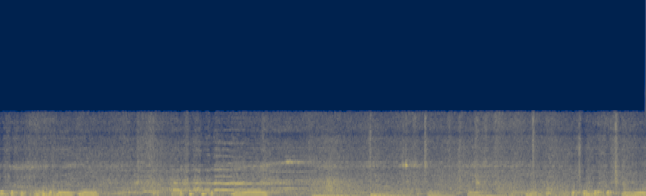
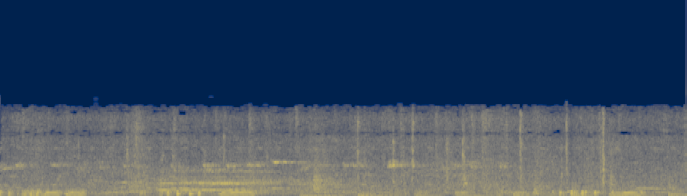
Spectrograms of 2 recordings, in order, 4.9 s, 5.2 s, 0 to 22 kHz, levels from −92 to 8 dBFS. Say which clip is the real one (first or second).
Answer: second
